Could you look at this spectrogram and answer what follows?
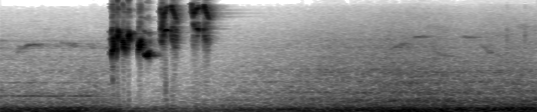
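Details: Orange-headed thrush song, used to stimulate other birds in the morning and evening: one brief burst of sharp, high, scratchy whistled notes over constant low background rumble.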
